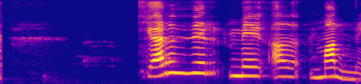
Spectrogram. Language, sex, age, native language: Icelandic, female, 9, Icelandic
